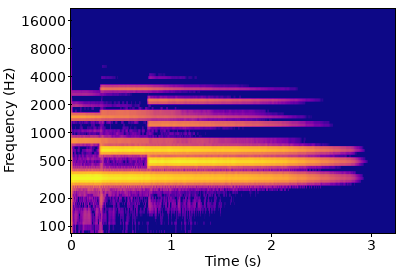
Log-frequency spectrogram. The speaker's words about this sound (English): So that's the spoiler-free portion. After the bell, that's when you have time to get out of here so that I can go into spoilers.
